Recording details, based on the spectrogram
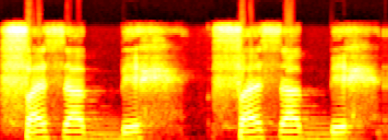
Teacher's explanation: سین پہ سیٹی کی آواز آئے گی ، با کے سامنے لانا ہے، فسبح، یہ آگے ہا کا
